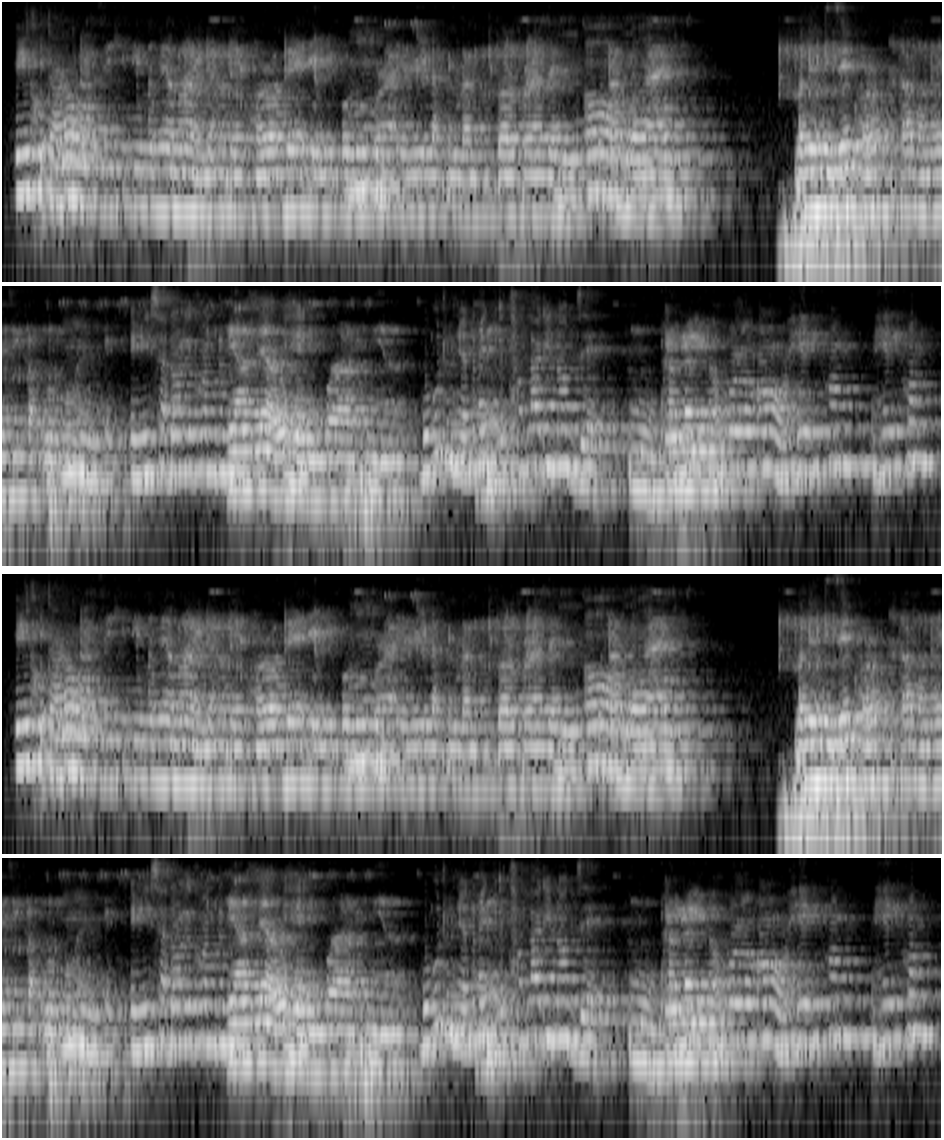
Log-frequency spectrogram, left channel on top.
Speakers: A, on the right; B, on the left.
A: সূতাৰ
B: এৰী সুতা
A: অ
B: যিখিনি মানে আমাৰ আ তোহাঁতে ঘৰত ততে এৰী পলুৰ
A: উম
B: পৰা এৰী লৰ পৰা যে
A: উম অ
B: পতা
A: লয়
B: বনাই
A: অ
B: মানে নিজে ঘৰত সূতা বনাই যি কাপোৰ
A: উম
B: বয়
A: এৰী চাদৰ কেইখন তুমি
B: সেয়া যে আৰু
A: স
B: কেনেকুৱা ধুনীয়া
A: বহুত ধুনীয়া
B: হয়নে
A: তুমি ঠাণ্ডা দিনত যে
B: উম ঠাণ্ডা
A: এৰী
B: দিনত
A: কাপোৰৰ অ সেইকেইখন সেইকেইখন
